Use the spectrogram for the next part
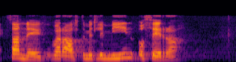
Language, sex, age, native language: Icelandic, female, 13, Icelandic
